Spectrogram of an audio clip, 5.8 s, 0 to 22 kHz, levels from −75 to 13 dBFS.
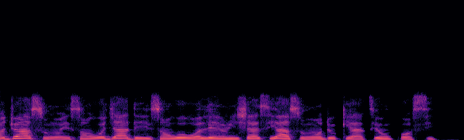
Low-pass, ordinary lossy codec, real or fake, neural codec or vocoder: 7.2 kHz; Opus, 16 kbps; fake; codec, 16 kHz, 4 kbps, FunCodec, trained on Chinese and English, 50 frames a second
